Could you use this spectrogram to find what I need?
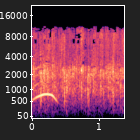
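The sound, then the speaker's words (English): A large audience at LA Podfest applauds themselves, dense rapid clapping steadily, with a brief whistle-like tone rising and falling at the start. “please, everybody, give yourselves a round of applause, please.”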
